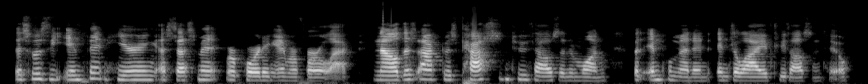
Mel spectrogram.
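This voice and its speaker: An ordinary speaking voice with an American accent. The pace is fairly quick, with ordinary pitch variation. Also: woman. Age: 20s. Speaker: vlogger, incoming medical student with hearing loss. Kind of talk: personal vlog talk.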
